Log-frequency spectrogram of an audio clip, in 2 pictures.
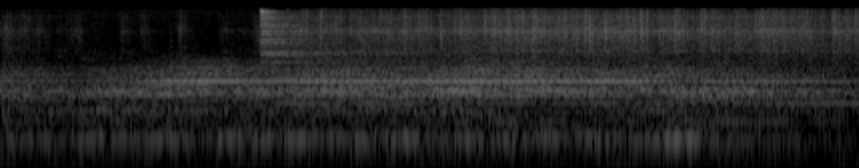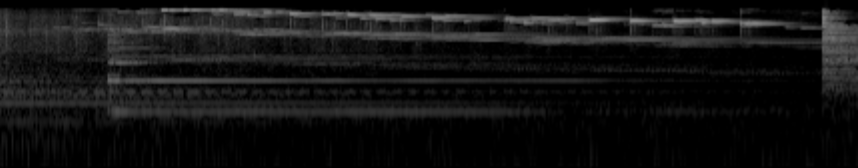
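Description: A gong's sustained ring, slowly fading through the first half. About six seconds in, bar chimes (a mark tree) are set ringing and a hand sweeps slowly across them, a cascade of high ringing tones stepping down in pitch, with a few light strikes near the end.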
